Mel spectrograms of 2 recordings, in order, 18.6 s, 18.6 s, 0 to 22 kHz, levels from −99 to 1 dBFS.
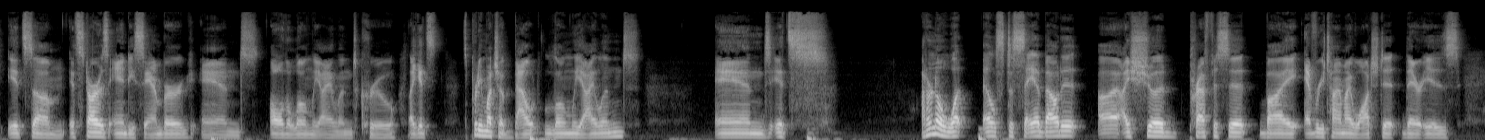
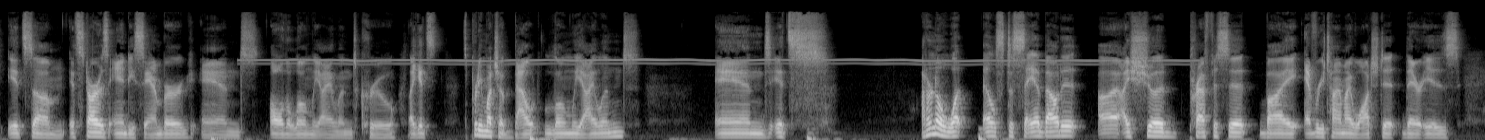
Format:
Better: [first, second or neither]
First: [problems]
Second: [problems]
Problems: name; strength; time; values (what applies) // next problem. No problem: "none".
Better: first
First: none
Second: high-pitched whine; noticeable; from 3 to 15 s; 3.5 kHz, 20 dB below the speech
